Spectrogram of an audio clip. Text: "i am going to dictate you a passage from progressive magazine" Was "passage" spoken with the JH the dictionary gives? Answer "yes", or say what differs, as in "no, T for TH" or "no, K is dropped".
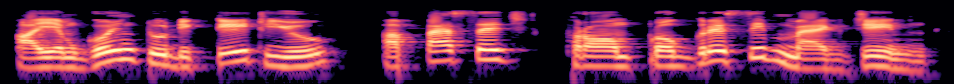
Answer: yes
